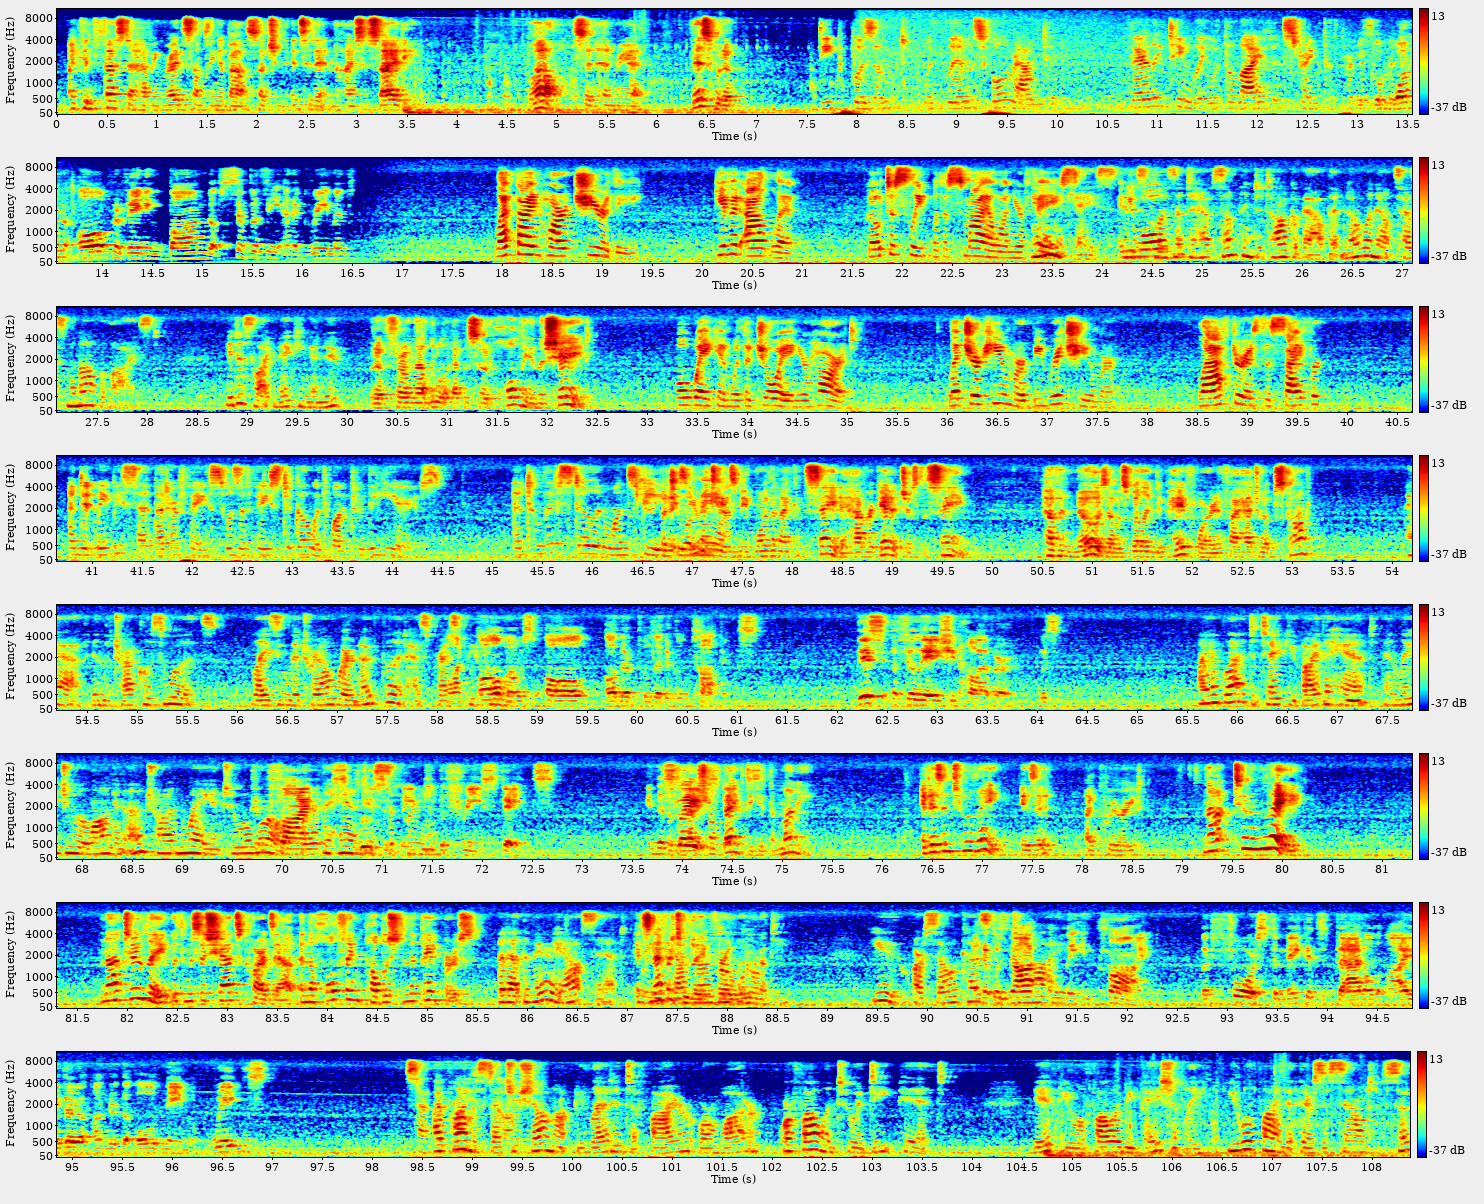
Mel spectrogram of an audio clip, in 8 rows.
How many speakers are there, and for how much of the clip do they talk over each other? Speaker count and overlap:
5, about 11%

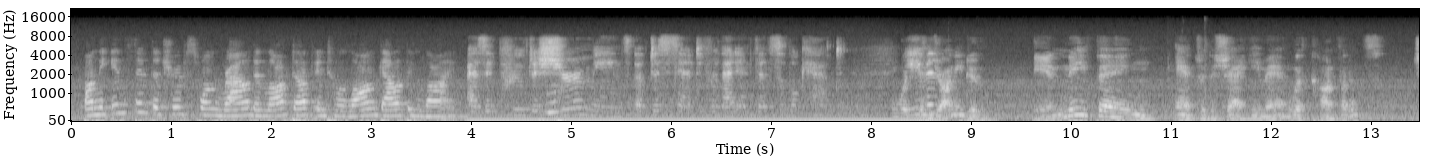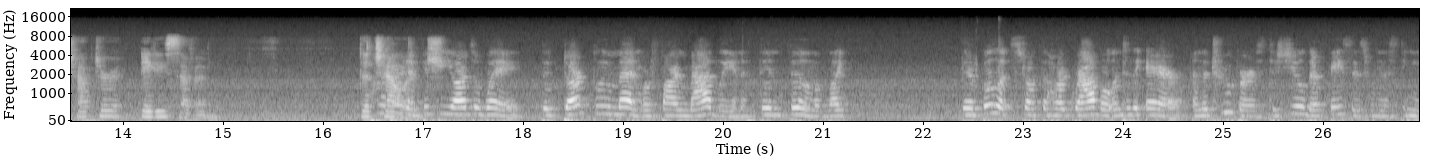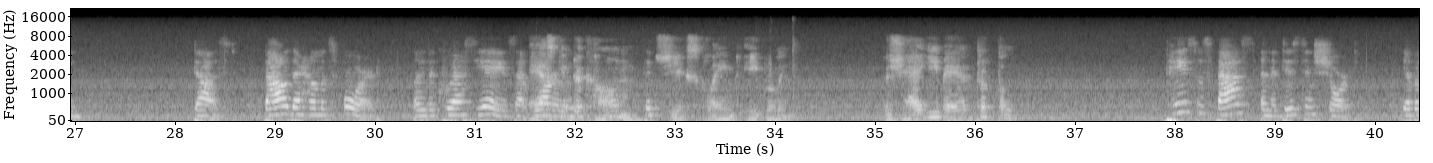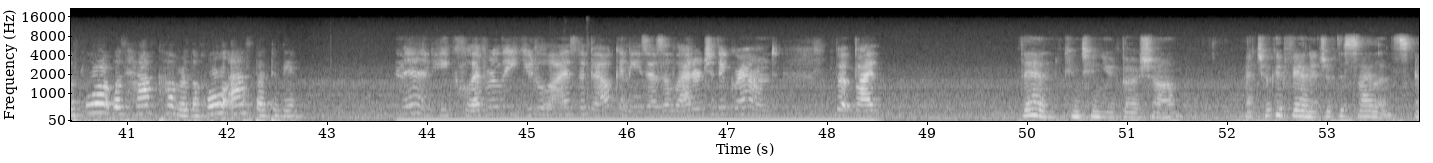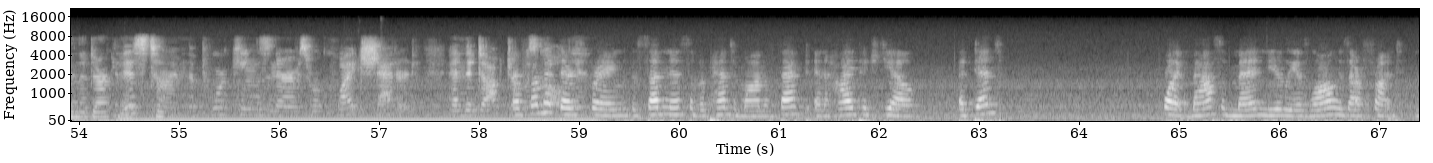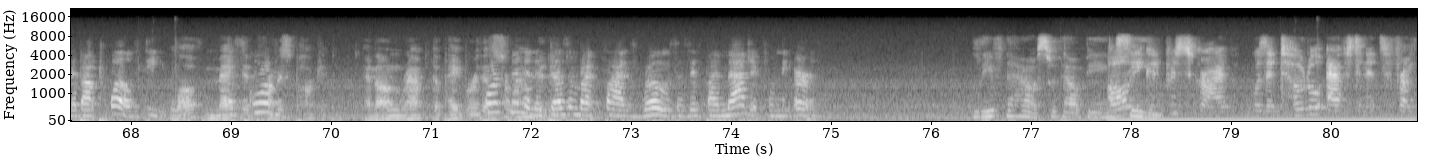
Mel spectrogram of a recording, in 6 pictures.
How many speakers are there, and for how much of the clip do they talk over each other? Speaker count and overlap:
4, about 10%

